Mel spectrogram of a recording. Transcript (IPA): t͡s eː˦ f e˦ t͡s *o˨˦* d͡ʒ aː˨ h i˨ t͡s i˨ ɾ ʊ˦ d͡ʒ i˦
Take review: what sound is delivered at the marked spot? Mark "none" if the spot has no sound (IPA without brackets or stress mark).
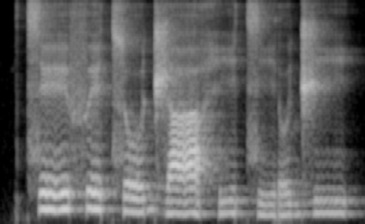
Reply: o˨˦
